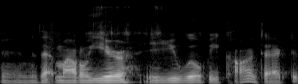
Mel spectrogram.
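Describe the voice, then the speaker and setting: A man's very deep, low voice at a fairly slow pace. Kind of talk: casual vlog chat. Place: garage. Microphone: phone near.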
